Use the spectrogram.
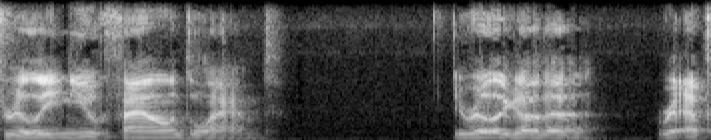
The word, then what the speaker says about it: Newfoundland: was a bit of controversy because John Montgomery pronounced it the same way as a lot of us do say Newfoundland when it's really Newfoundland you really got a rep Assizes the ending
